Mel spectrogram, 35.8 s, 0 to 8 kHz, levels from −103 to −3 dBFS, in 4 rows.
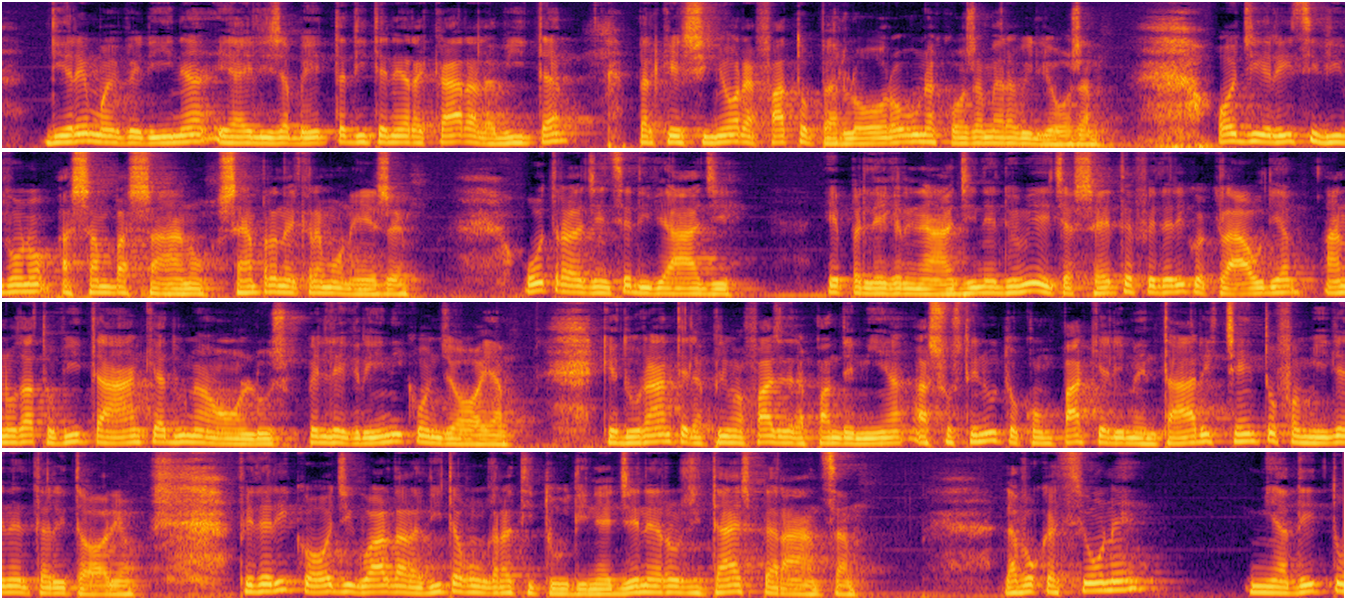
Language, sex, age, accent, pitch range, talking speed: Italian, male, 50-69, native, 100-130 Hz, 140 wpm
